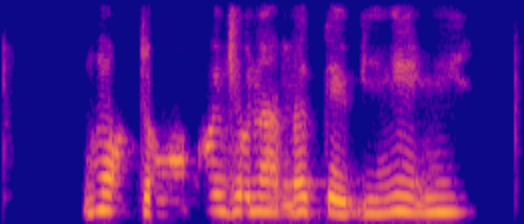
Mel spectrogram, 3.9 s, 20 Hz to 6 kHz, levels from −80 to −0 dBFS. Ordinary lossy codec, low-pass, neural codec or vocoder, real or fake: Opus, 24 kbps; 5.4 kHz; codec, 44.1 kHz, 2.6 kbps, DAC; fake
